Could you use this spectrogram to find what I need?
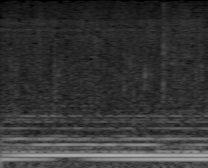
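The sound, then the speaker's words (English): Soft, steady rain from a gentle night-time drizzle patters on a roof in a continuous, even wash of droplets, fairly quiet, with no voices. “With a soft, comforting patter of raindrops falling on the roof, she drifts into a soothing, deep sleep.”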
